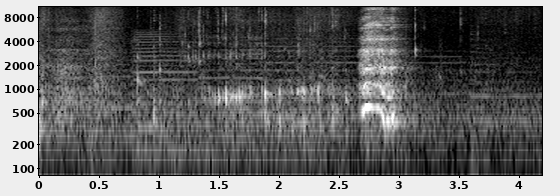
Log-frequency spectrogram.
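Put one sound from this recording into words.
Wine glugs as it pours into a glass.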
